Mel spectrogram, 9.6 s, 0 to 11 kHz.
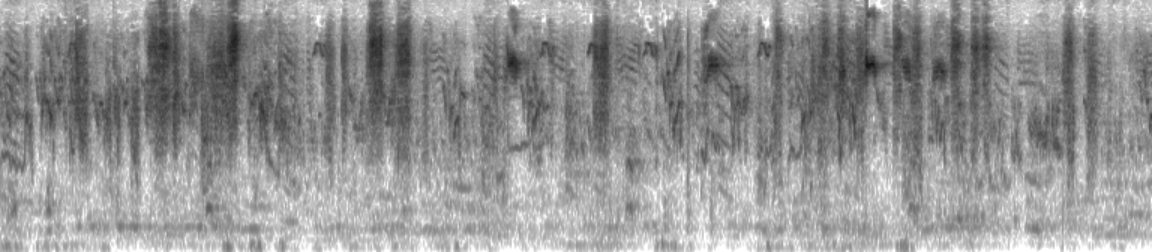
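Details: Budgies recorded on 18 July 2023, several birds chattering together: dense, scratchy warbling and chirps packed high, with sharp squeaky notes bursting out every second or so over a continuous twittering background.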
